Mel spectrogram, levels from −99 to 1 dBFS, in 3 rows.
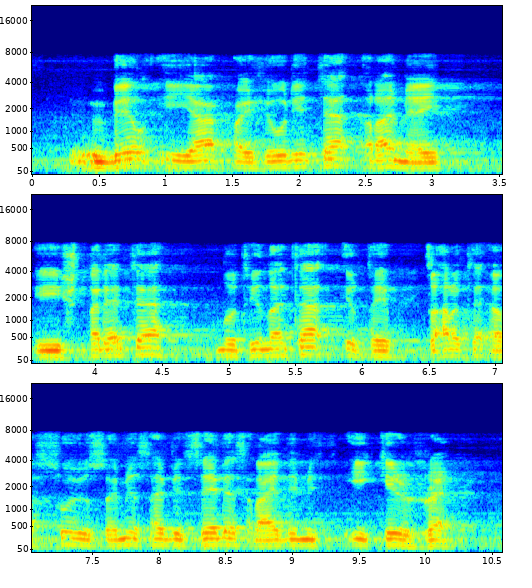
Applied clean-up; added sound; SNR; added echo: none; Boat, Water vehicle; 18 dB; reverberation time 1.1 s.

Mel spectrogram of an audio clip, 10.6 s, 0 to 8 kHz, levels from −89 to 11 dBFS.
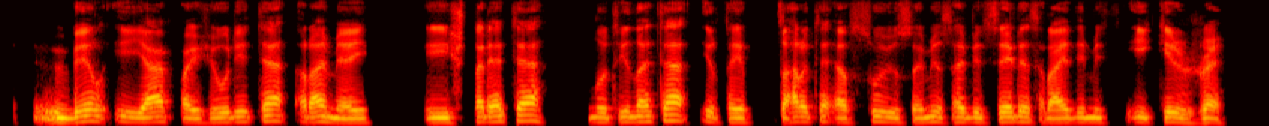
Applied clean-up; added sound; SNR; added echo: none; none; none; none.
